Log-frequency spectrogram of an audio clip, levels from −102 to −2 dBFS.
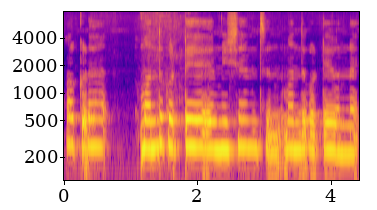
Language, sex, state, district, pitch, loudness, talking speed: Telugu, female, Andhra Pradesh, Sri Satya Sai, 250 Hz, -14 LUFS, 95 wpm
